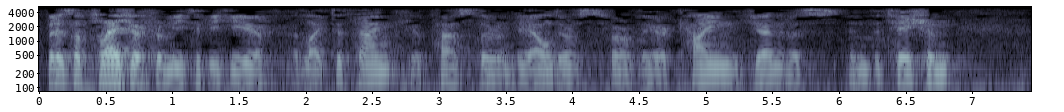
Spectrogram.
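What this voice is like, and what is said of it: Scottish Glasgow accent. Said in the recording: “I hope my accent will not be a distraction to you. In case you're wondering, it is Scottish, but it's called Educated Glasgow.”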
